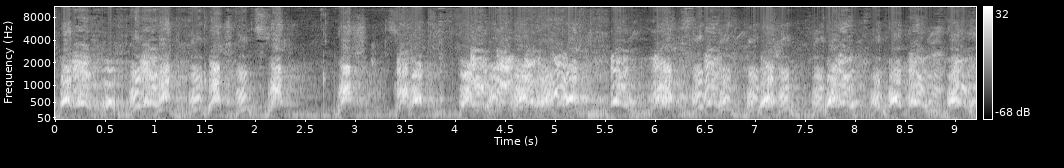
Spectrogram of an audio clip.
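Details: Barking from an Afghan Kuchi squaring up to a German Shepherd and a Labrador, with dense bursts of loud overlapping barks and yips, a brief lull near three seconds, then continuous clamour from multiple dogs.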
